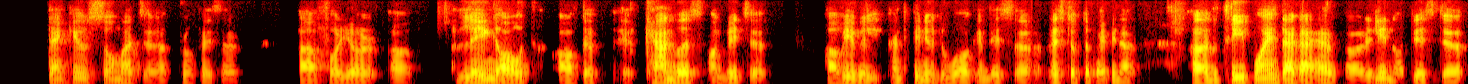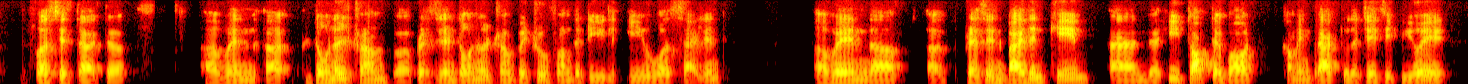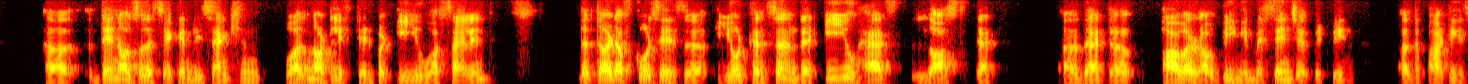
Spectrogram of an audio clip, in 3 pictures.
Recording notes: This public talk was conducted online via Zoom.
